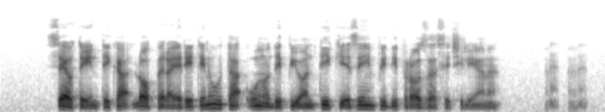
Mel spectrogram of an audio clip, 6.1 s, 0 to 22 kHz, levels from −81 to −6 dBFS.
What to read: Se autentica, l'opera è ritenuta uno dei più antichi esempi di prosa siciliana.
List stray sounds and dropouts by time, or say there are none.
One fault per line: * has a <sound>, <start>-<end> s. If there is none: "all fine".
* has a laugh, 5.4-5.9 s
